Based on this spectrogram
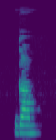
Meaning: din, row, rumpus, hubbub, racket (loud noise, commotion)
- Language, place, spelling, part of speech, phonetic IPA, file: Russian, Saint Petersburg, гам, noun, [ɡam], LL-Q7737 (rus)-гам.wav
